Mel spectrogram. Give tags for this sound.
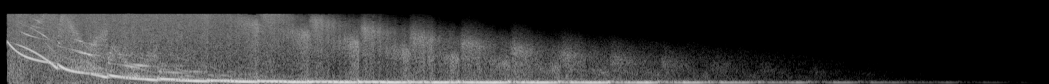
sound-design future soundeffect game-sfx glitch digital loop sfx noise

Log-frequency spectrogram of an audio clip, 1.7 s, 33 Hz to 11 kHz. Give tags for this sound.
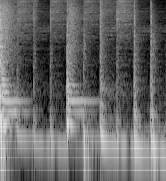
180bpm 4 5 acoustic drum jazz kit loop polyrhythm

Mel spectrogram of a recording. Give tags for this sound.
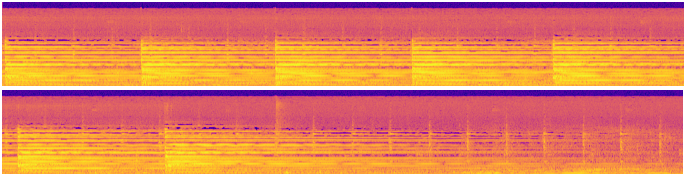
bell clock

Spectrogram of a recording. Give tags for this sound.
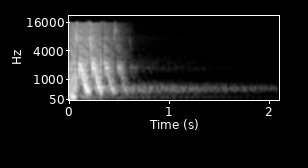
gamesound indiedev sound-design indiegame sfx soundeffects

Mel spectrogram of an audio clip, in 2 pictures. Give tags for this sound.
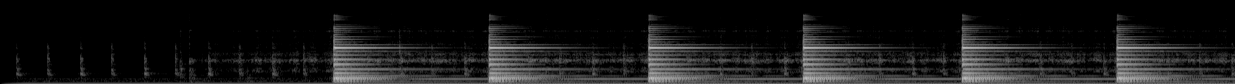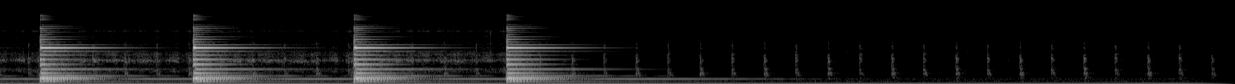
bell clock chime gong steampunk antique

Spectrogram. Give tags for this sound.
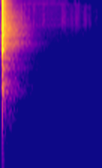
shot pistol gun Toy

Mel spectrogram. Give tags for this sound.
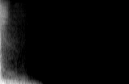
layered dj electronic kit bd producer processed bass drums kick

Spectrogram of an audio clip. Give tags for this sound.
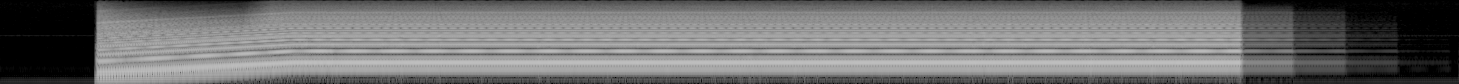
keyboard analog

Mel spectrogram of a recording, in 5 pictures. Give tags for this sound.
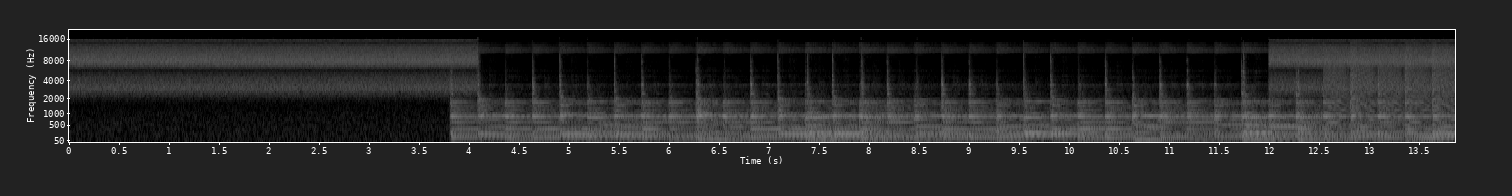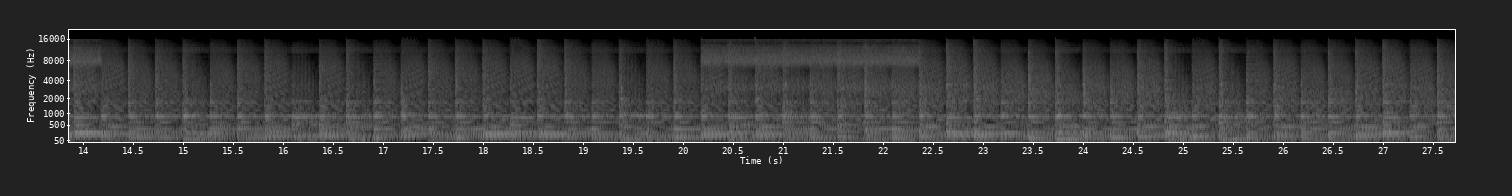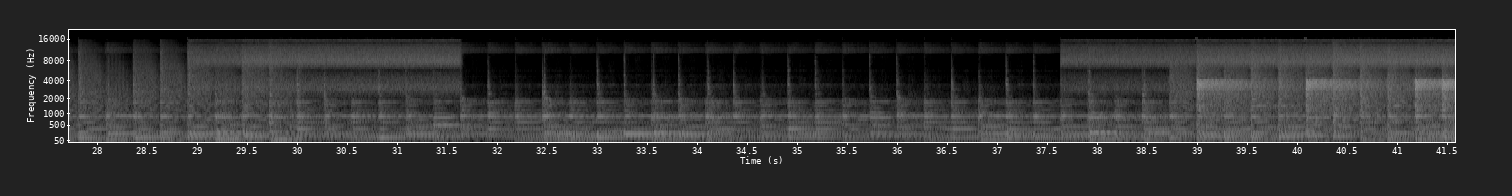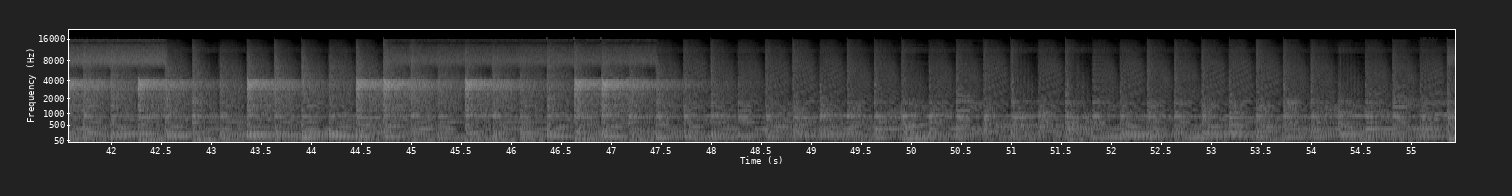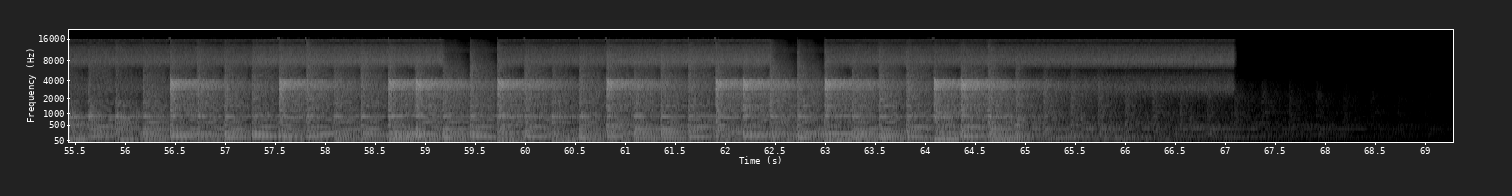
future radio sounds space star SUN wave

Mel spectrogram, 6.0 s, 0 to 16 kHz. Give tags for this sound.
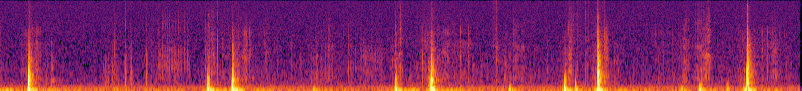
cover MTC500-M002-s14 notebook paper thick

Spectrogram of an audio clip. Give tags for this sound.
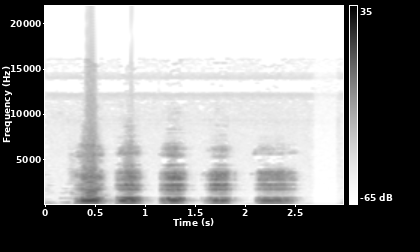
laugh spectre creepy ghost terror scary horror bowser spooky fear evil

